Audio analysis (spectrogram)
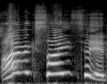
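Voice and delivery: very high, slow squeal; squeaky excited. Real, not acted. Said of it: "I went about, like, five octaves then".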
